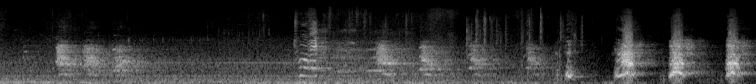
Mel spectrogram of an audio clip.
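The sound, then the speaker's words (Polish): A rescue dog barks repeatedly and insistently, signalling that it has found a buried person, with softer yips and whines first, then a run of four loud, sharp barks near the end. “oczekujemy tak długo, aż pies sam wyzwoli z siebie oznaczanie, jakim jest szczekanie”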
